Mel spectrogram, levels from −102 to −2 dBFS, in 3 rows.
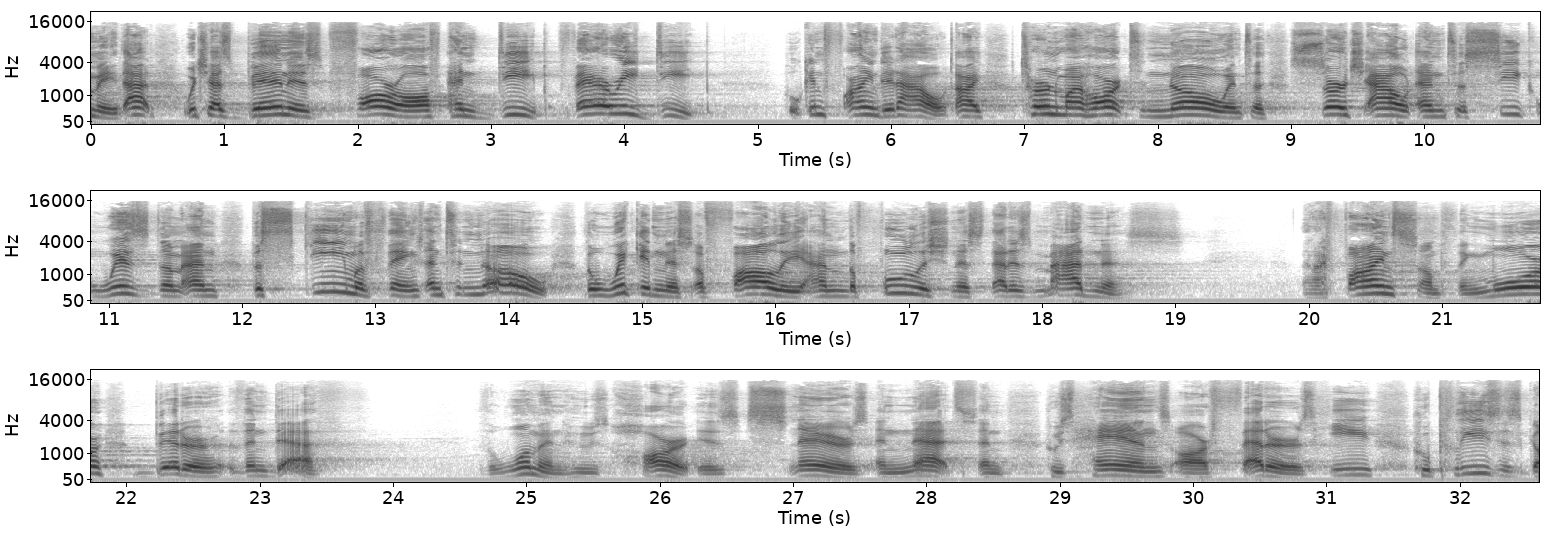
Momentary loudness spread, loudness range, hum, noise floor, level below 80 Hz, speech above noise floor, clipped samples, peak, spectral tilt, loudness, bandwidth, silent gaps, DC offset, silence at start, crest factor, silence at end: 14 LU; 7 LU; none; -73 dBFS; -74 dBFS; 42 dB; under 0.1%; -12 dBFS; -1.5 dB/octave; -30 LUFS; 16 kHz; none; under 0.1%; 0 s; 18 dB; 0 s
